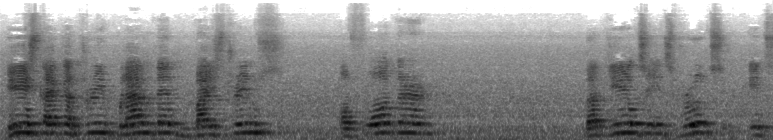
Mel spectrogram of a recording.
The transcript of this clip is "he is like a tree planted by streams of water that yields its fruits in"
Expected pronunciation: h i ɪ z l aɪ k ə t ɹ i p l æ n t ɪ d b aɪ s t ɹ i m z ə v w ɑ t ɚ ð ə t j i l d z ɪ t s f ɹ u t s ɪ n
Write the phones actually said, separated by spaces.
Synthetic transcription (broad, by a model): h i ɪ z l aɪ k ə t ɹ i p l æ n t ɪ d b aɪ s t ɹ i m s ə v w ɑ t ɚ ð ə t j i l d s ɪ t s f ɹ u t s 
